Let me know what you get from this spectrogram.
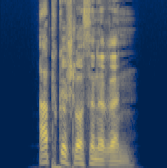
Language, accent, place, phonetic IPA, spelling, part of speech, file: German, Germany, Berlin, [ˈapɡəˌʃlɔsənəʁən], abgeschlosseneren, adjective, De-abgeschlosseneren.ogg
- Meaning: inflection of abgeschlossen: 1. strong genitive masculine/neuter singular comparative degree 2. weak/mixed genitive/dative all-gender singular comparative degree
